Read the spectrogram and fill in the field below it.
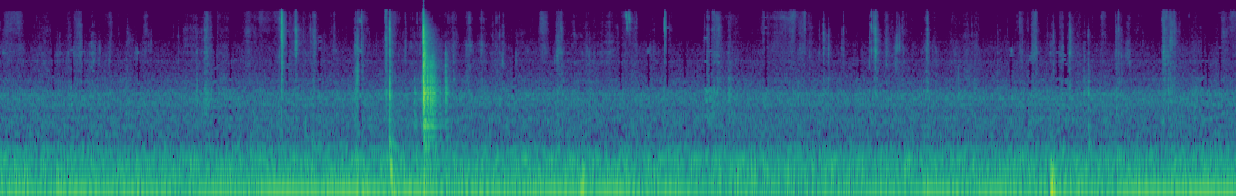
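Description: Gloved hands handle and shuffle trading cards with soft rustling and clicking.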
